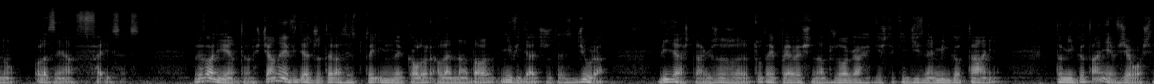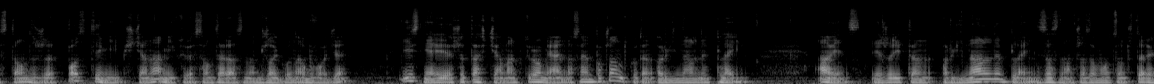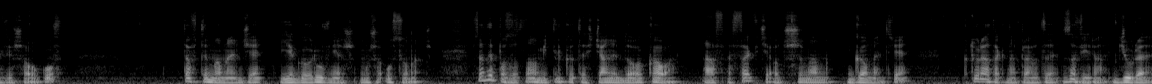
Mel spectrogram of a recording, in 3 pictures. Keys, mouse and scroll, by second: 1.5 click, 4.4 middle click, 4.7-7.8 drag, 8.4-10.6 scroll up 4, 10.8-12.2 scroll down 4, 15.6-19.4 drag, 19.5-20.6 drag, 21.2 right click, 22.2 shift+right click, 23.3 shift+right click, 24.4 shift+right click, 26.6-28.4 drag, 29.9 middle click, 30.3 click, 30.9 x, 32.4 click, 33.3-34.5 drag.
